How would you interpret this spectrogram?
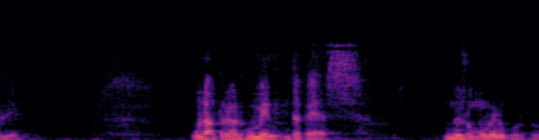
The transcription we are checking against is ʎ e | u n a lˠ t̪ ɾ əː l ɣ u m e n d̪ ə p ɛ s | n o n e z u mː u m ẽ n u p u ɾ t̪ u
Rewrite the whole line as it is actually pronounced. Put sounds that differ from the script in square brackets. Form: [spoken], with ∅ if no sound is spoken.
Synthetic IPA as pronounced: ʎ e | u n a lˠ t̪ ɾ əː [ɾ] ɣ u m e n d̪ ə p ɛ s | n o [∅] e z u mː u m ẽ n u p u ɾ t̪ u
